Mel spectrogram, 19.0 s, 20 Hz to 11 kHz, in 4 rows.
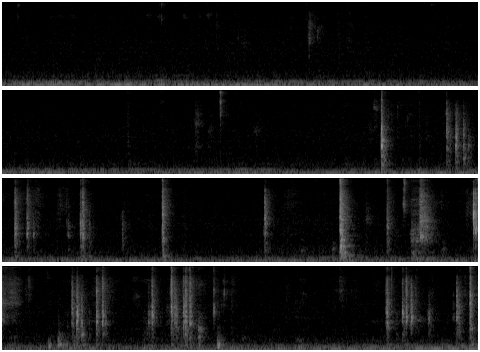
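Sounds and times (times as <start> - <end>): small plastic clicks and taps: 8.4 - 11.4.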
